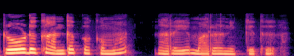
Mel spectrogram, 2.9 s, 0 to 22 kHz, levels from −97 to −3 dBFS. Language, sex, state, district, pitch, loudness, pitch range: Tamil, female, Tamil Nadu, Kanyakumari, 215 Hz, -17 LUFS, 195-245 Hz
